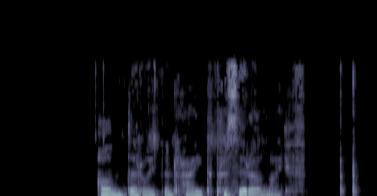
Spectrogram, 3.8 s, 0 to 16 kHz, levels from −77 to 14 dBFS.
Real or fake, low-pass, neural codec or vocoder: real; 10.8 kHz; none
